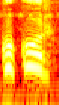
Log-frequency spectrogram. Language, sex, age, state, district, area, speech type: Bengali, female, 45-60, West Bengal, Paschim Medinipur, rural, read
